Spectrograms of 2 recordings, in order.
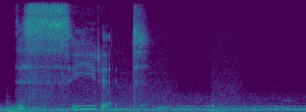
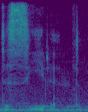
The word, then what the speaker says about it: decedent: How do you pronounce that? Decedent. Like deceased? Decedent.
